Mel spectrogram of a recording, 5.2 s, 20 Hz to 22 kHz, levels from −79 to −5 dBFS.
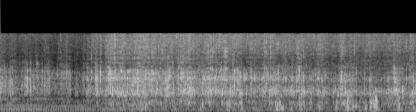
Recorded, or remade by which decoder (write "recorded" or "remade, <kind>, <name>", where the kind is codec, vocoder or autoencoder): recorded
